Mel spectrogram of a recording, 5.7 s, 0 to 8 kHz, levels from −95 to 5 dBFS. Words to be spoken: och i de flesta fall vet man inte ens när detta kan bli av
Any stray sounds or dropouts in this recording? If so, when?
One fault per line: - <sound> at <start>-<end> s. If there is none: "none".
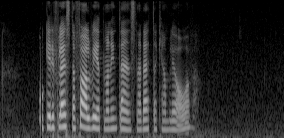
- dropout at 0.8-0.8 s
